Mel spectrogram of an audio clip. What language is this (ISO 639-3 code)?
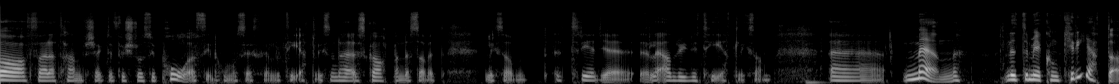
swe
